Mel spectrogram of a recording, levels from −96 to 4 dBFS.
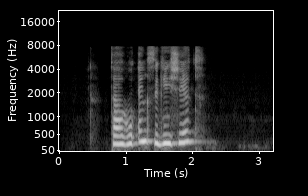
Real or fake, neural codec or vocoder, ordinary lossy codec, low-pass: fake; codec, 16 kHz, 4 kbps, FreqCodec, smaller model; none; none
